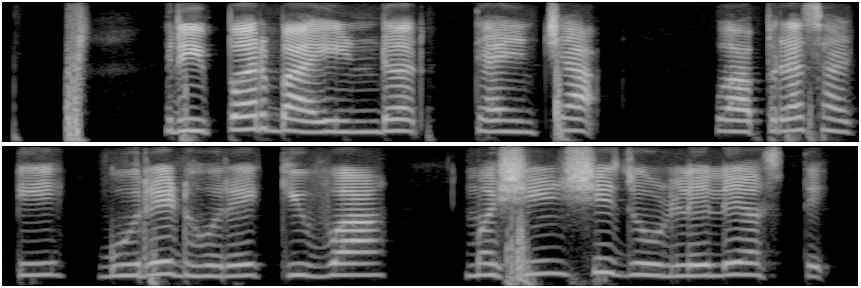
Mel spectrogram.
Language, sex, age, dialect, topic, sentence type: Marathi, female, 18-24, Varhadi, agriculture, statement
